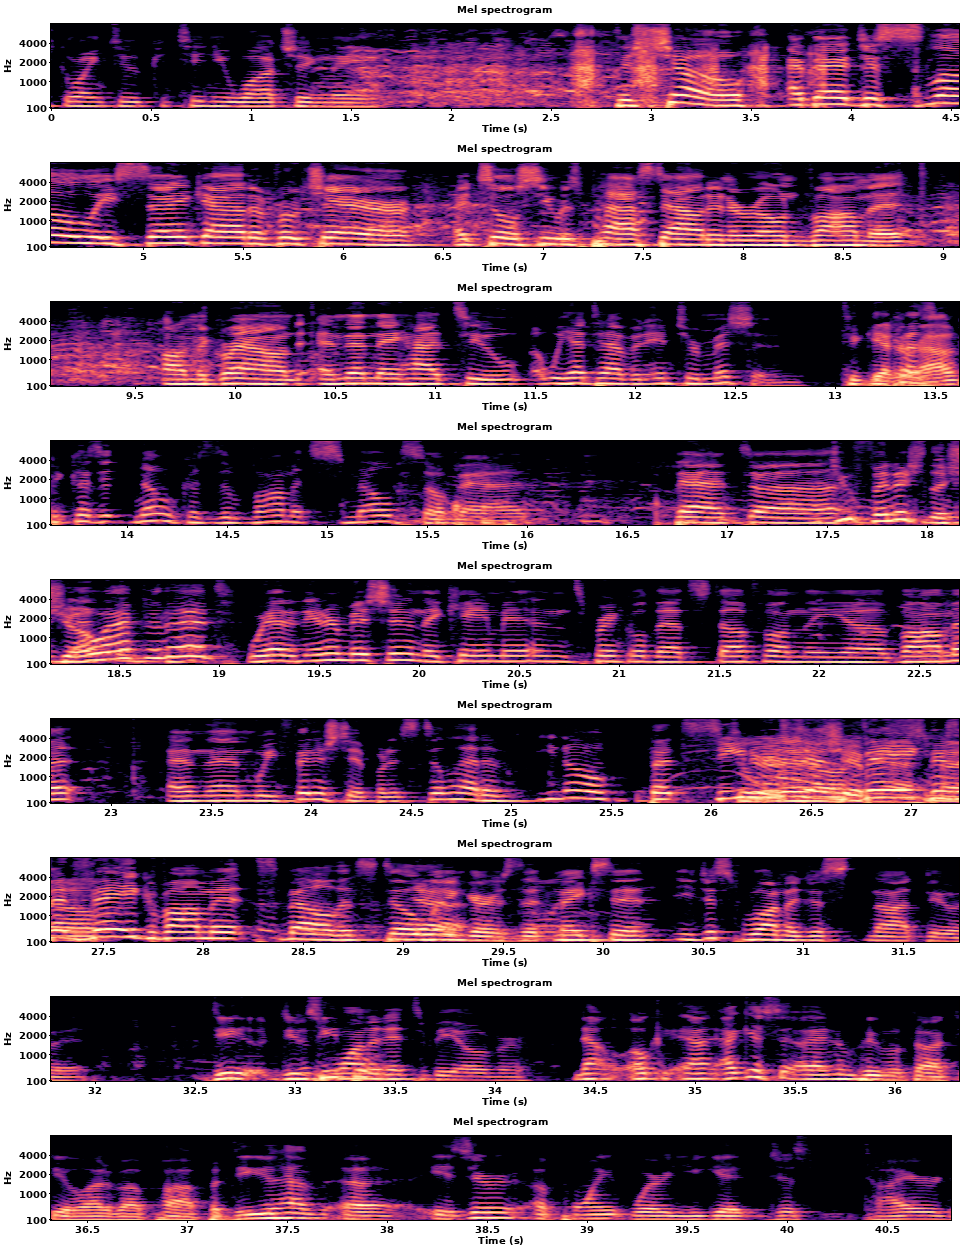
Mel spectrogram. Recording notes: Live at UCB LA. Which is weird because it's not a very big stage. Taped in front of a live audience.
